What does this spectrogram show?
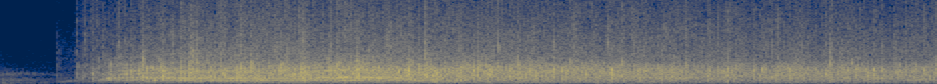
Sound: audience applauds

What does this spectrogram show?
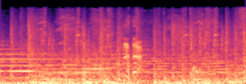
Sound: chuckles

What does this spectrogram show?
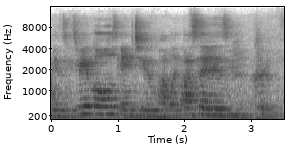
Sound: none

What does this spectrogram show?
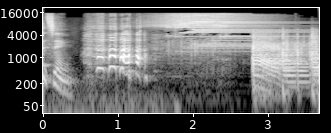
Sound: laughs; upbeat music

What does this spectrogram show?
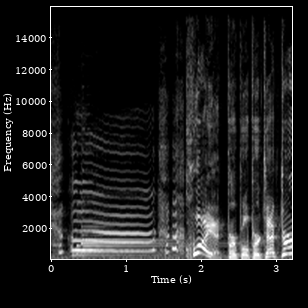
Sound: crying

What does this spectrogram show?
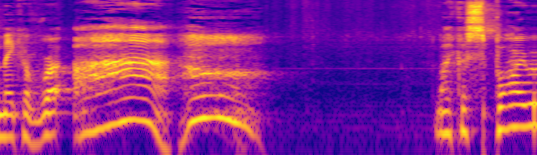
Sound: gasps

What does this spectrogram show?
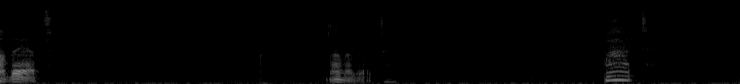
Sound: pauses for 3 seconds

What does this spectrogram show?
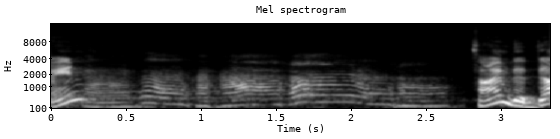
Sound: Glorp-Glorp exclaims

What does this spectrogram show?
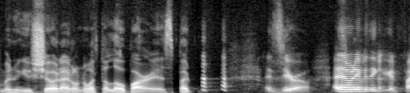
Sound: laugh

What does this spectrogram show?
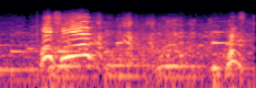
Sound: laughter

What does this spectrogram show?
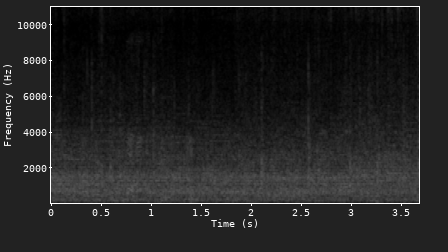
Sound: laughter

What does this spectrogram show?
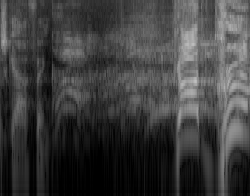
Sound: audience cheers

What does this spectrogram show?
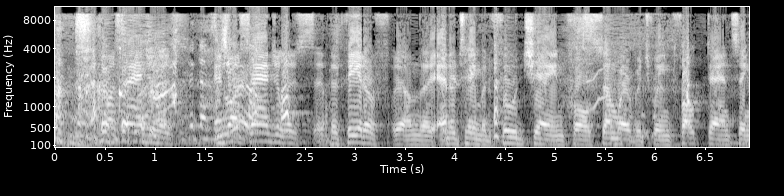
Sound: laughter

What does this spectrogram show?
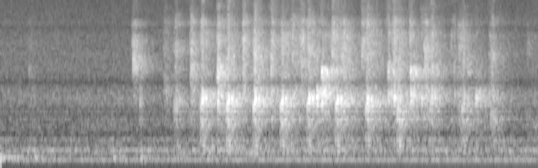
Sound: applause

